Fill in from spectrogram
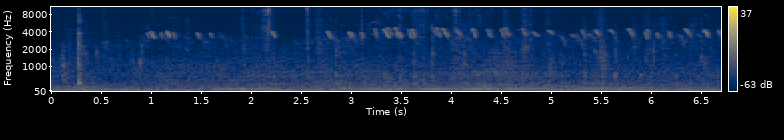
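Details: Hybrid chicken chicks peeping: a busy stream of short, high, downward-slurred cheeps, several per second from multiple chicks, with a soft low hum and occasional thumps underneath.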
